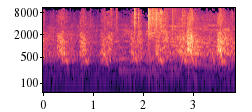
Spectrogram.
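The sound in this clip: Dogs bark and yelp in a fenced, bloodstained fighting pit set in a drained pool while a crowd eggs them on; sharp yips and barks come in repeated bursts, with people's voices mixed in.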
